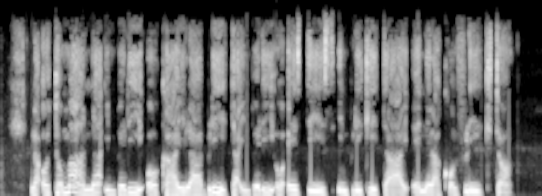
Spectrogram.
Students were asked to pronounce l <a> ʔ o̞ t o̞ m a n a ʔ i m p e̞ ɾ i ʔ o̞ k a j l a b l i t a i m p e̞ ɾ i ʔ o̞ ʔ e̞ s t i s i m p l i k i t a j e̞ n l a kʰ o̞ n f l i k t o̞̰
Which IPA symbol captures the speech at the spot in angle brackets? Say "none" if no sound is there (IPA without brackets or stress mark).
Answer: a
